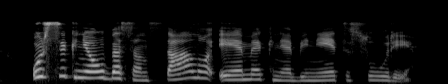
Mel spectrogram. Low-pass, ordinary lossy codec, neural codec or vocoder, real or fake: 7.2 kHz; AAC, 64 kbps; none; real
